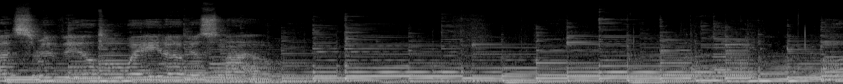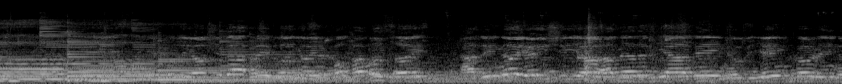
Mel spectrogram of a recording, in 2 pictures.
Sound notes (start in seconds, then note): 10.4 man speaking in foreign language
